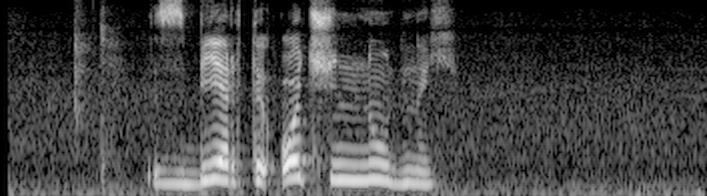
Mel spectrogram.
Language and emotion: Russian, angry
